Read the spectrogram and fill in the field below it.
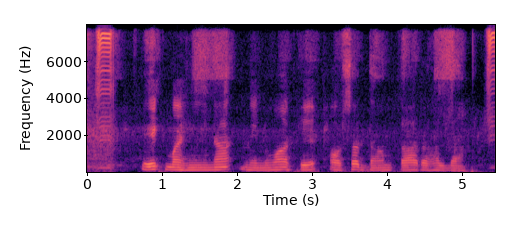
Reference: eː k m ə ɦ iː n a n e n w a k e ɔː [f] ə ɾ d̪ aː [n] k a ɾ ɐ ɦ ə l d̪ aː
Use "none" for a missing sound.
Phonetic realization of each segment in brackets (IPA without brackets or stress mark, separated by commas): s, m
